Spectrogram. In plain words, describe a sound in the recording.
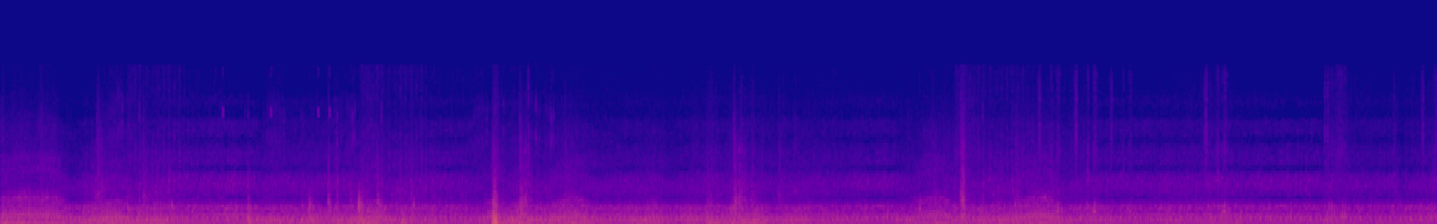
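Tyres crunch over dirt and bumps.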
